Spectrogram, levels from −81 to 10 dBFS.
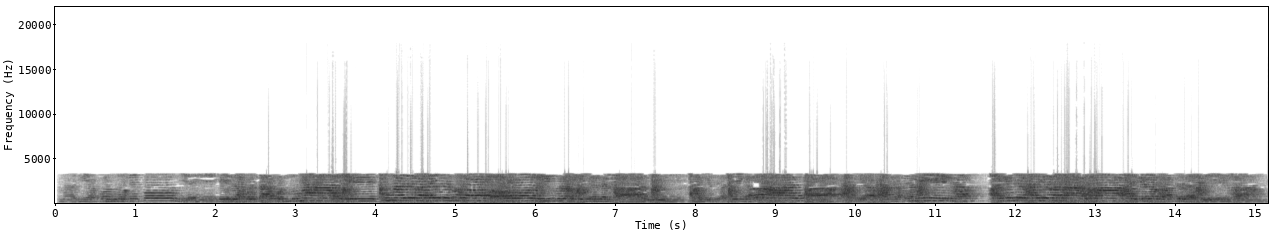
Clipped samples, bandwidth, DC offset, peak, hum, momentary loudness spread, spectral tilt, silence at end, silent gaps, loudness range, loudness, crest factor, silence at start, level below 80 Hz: under 0.1%; 6.8 kHz; under 0.1%; 0 dBFS; none; 7 LU; -6 dB/octave; 0 s; none; 2 LU; -10 LUFS; 10 dB; 0.05 s; -36 dBFS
